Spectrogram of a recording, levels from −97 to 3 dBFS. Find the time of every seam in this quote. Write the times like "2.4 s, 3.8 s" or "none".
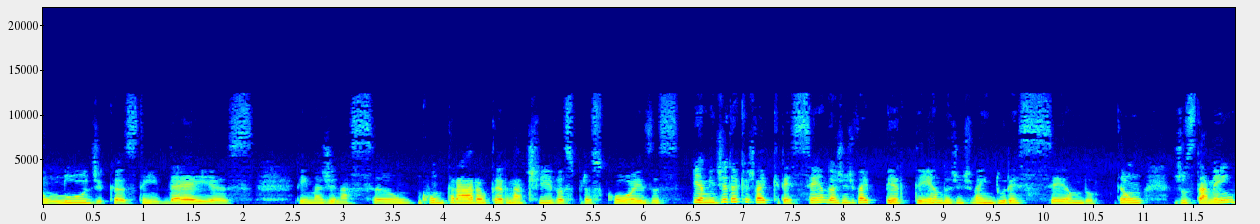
3.8 s, 7.1 s

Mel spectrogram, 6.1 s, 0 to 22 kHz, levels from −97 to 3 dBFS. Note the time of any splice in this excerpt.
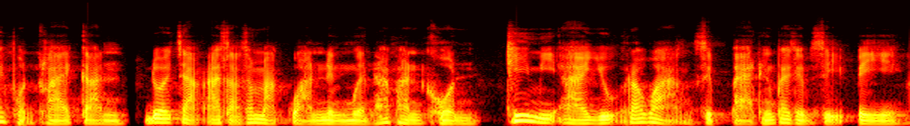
0.9 s

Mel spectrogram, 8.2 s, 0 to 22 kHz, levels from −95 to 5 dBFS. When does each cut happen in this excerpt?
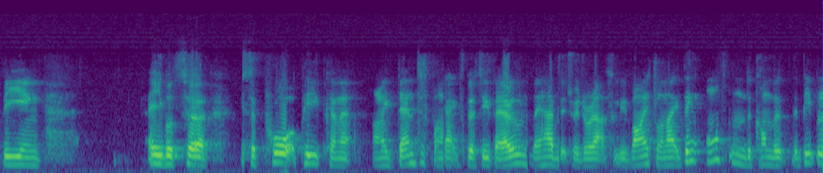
2.4 s, 3.2 s, 4.4 s, 5.3 s, 5.6 s

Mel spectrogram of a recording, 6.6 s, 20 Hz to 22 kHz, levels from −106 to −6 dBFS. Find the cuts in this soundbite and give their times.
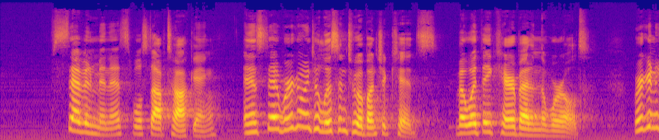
4.5 s

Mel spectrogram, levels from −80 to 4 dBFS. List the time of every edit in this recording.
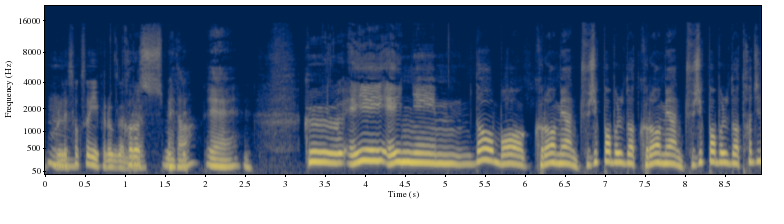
7.4 s

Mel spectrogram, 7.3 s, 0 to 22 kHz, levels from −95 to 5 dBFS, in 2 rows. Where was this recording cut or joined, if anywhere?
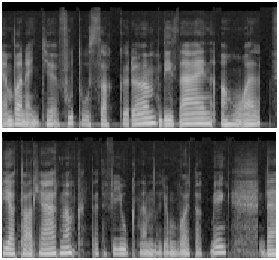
2.1 s, 4.1 s

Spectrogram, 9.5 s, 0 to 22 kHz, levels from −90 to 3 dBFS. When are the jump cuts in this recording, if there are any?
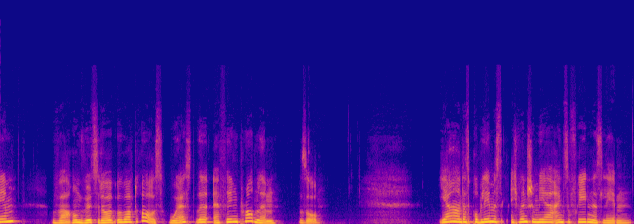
7.5 s

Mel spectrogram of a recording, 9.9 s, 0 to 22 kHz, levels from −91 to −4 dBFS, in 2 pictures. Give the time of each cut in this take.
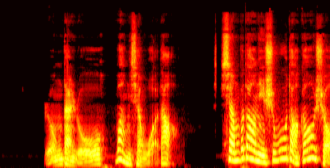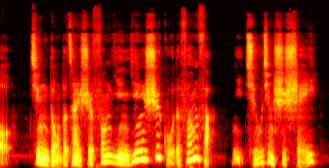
2.8 s, 8.3 s

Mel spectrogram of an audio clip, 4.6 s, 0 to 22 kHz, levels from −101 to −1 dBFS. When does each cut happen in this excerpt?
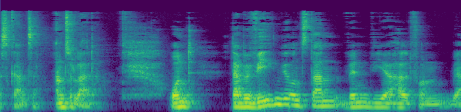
none

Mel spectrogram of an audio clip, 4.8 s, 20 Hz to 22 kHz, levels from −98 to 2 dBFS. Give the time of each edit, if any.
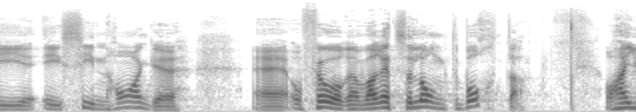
none

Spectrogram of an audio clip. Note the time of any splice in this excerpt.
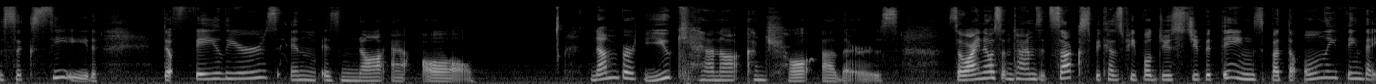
1.7 s, 3.2 s, 3.9 s, 6.4 s

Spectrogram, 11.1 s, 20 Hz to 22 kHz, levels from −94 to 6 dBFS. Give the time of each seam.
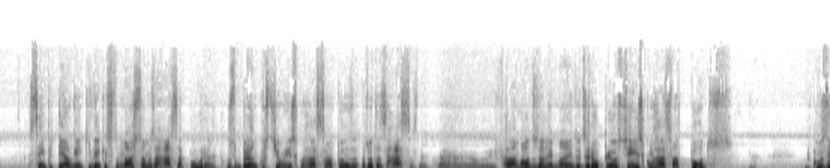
2.9 s, 5.8 s, 7.8 s

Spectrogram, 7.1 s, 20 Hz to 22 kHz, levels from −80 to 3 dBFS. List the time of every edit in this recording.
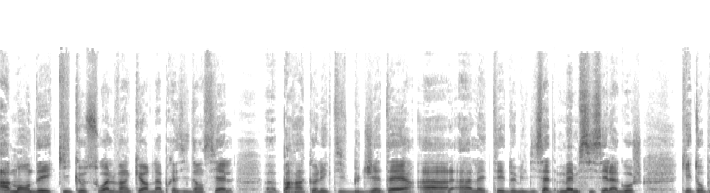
4.5 s

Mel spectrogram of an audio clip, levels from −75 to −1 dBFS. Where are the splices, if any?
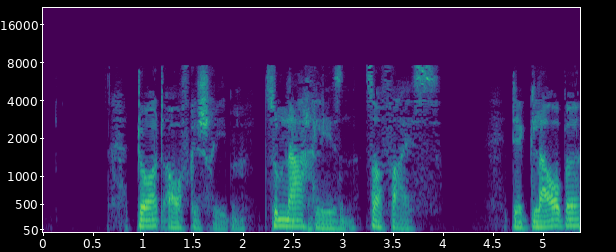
2.1 s, 3.2 s

